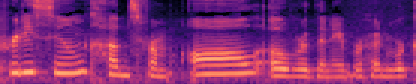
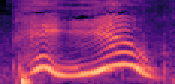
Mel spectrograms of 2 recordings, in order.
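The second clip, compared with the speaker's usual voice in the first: mock disgusted; 7 semitones higher, 8 dB louder than usual. Warning about a smelly item.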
